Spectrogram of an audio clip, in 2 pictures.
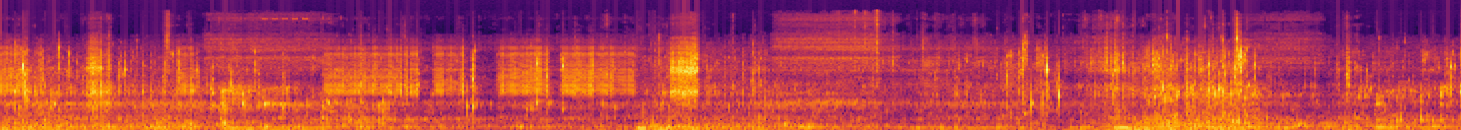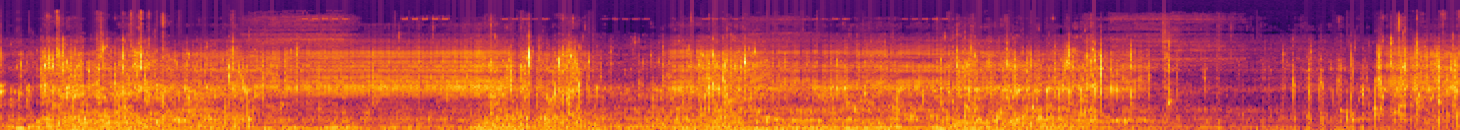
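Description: Muffled underwater noise picked up through a camera's waterproof housing: water rushing past, with many knocks and scrapes from handling the speargun and the stringer of fish, over a faint steady hum.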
